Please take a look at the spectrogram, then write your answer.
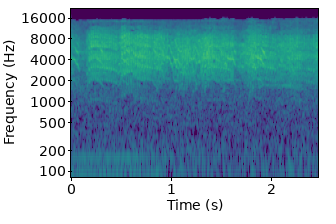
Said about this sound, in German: zeigt sich, dass die grünen Papageien auf fast allen Aufnahmen zu hören sind, auch im Parco Borghese, auf der Piazza Lutero, im Giardino degli Aranci. Sie zerkritzeln sämtliche Planquadrate der Stadt vom Luftraum aus, den sie hörbar beherrschen.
